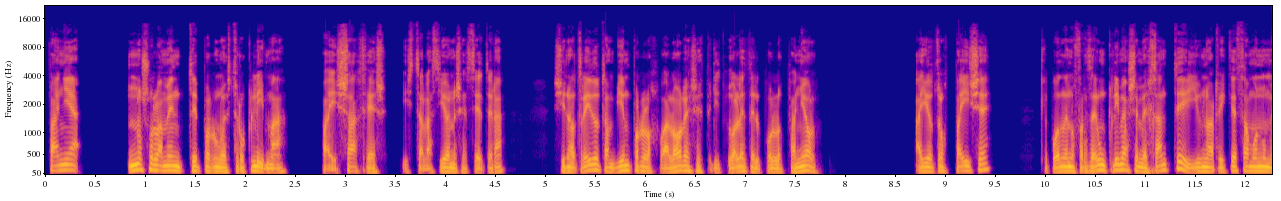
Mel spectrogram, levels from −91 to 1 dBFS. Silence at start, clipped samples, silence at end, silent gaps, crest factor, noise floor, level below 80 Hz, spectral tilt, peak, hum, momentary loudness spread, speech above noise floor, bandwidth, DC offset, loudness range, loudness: 0.05 s; under 0.1%; 0 s; none; 16 dB; under -90 dBFS; -40 dBFS; -5.5 dB/octave; -2 dBFS; none; 7 LU; over 74 dB; 14 kHz; under 0.1%; 2 LU; -17 LUFS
